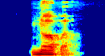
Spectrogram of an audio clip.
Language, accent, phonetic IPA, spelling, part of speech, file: Catalan, Valencia, [ˈnɔ.va], nova, adjective / noun, LL-Q7026 (cat)-nova.wav
- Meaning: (adjective) feminine singular of nou; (noun) news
